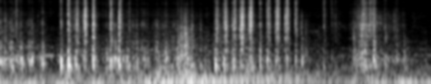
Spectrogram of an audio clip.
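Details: Playful pet ferrets in a rearranged indoor enclosure shed, including Neeps, Corrie and brothers Brodick and Corrie; quick bursts of low chuckling pulses, about three per second, alternate with sharp bright clicks and rustling.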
